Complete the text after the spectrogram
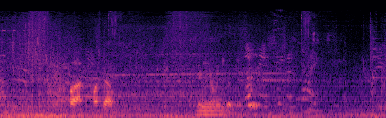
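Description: Electronic game effects zap and chime in short bursts.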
